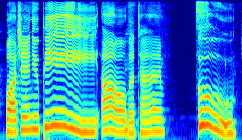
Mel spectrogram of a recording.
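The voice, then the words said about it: Soul singer impression. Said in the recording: “That's my Otis Redding impression. It's very good. ... No, it was excellent.”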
